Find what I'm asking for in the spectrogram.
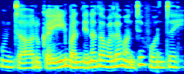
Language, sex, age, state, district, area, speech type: Nepali, female, 45-60, West Bengal, Darjeeling, rural, spontaneous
